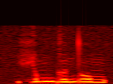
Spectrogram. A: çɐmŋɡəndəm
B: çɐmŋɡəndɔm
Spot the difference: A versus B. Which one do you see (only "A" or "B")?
B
